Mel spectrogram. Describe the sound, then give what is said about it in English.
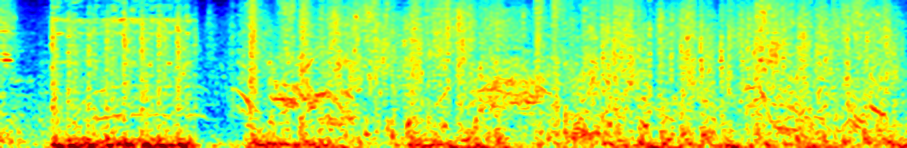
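Machine gun fire from a jeep-mounted gun turned on enemy troops in a war film battle, loud rapid bursts of shots with heavy booms, briefly dropping near one second before dense firing resumes. “He shoots the jeep driver with the machine gun.”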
